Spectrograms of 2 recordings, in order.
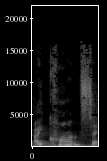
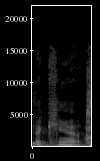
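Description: First: The word can't is said with a British accent. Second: The word can't is said with an American accent. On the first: The speaker calls it wrong. "you don't say" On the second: The speaker calls it right. "You say"

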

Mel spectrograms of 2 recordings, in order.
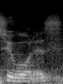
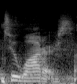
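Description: First: It is said in an Australian accent. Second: It is said in an American accent. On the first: The listener does not understand it. "I say two orders, they go, what?" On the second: The listener understands it. "I have to say two waters"

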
